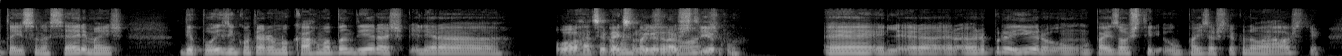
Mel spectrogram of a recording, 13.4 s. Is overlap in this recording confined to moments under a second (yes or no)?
no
